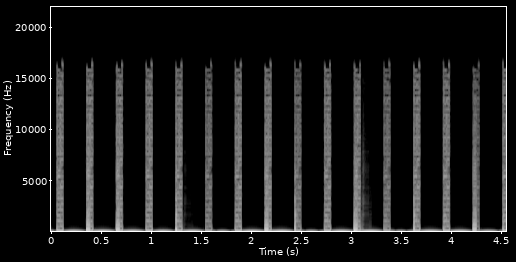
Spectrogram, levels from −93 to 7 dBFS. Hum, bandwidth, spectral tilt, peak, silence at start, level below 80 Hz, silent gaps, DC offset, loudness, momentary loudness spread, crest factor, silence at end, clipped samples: none; 17 kHz; -4.5 dB/octave; 0 dBFS; 0 s; -28 dBFS; none; under 0.1%; -26 LUFS; 8 LU; 18 dB; 0 s; under 0.1%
